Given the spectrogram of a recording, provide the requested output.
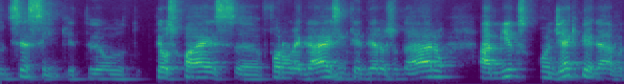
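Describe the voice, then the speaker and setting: There is audible room echo around this man's voice. He speaks at a moderate pace with lively intonation. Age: 50s. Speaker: podcast host, lawyer. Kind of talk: casual interview. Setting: video call.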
